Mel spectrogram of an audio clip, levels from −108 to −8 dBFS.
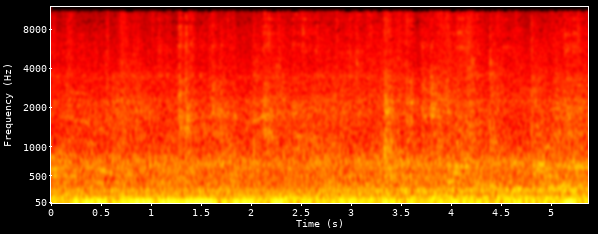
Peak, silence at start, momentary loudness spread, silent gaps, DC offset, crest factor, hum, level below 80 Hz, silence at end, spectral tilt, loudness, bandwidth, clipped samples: -22 dBFS; 0 s; 3 LU; none; under 0.1%; 12 dB; none; -34 dBFS; 0 s; -5.5 dB/octave; -35 LUFS; 11.5 kHz; under 0.1%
